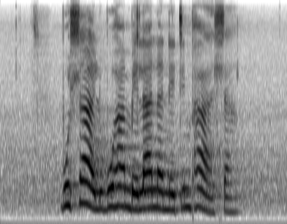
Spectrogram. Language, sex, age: Swati, female, 21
